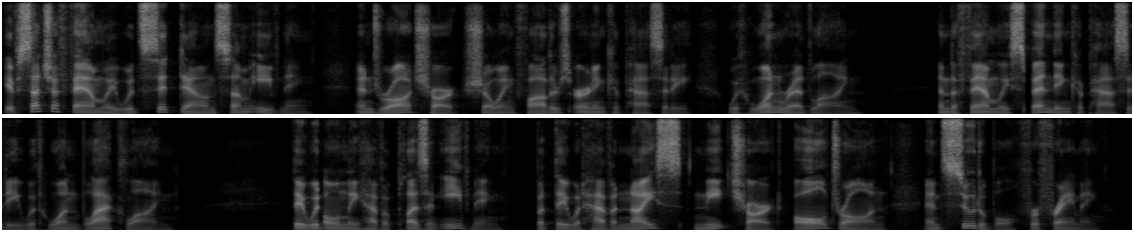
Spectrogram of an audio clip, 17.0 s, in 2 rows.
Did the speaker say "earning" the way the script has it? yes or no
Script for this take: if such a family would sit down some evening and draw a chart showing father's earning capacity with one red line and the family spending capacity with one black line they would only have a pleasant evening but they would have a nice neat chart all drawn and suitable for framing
yes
